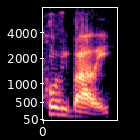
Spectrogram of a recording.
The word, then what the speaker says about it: Coulibaly: Victor Wembanyama and Bilal Coulibaly. By the way, it's pronounced Coulibaly. He's Wembanyama. Both are French, but Coulibaly is of West African descent.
